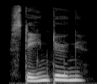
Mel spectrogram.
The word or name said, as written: stendynge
